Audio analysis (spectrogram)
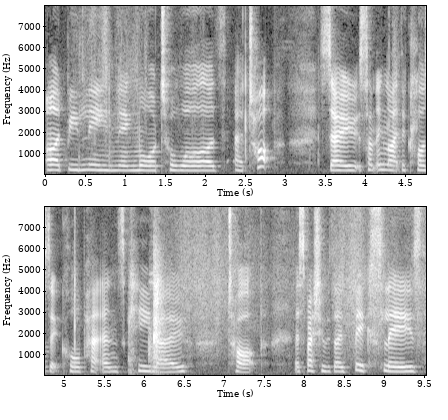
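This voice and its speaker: A woman speaks with noticeable background noise. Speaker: fabric shop owner and sewing presenter. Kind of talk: product showcase tutorial. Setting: studio. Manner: casual, chatty with filler words.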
